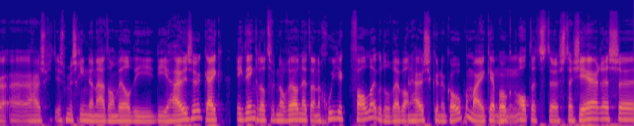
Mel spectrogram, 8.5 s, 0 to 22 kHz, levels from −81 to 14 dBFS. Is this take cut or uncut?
cut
